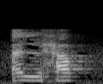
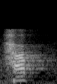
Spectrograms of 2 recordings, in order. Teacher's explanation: بدي زمن زياده شويه. حق، وكاني بجيب قافين، باخد زمن القافين · Term: القلقله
